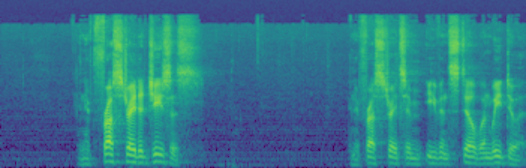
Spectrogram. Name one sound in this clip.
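An older man speaks slowly and deliberately through a microphone.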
